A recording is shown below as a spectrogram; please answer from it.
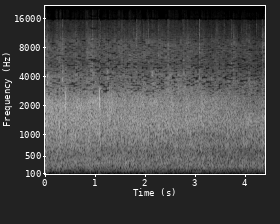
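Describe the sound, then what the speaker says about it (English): A room full of people claps steadily, a dense, continuous patter of applause lasting throughout. "just get a little round of applause for the Capitol Historical Society staff"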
